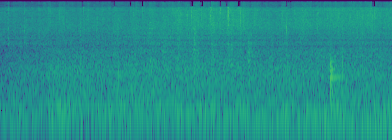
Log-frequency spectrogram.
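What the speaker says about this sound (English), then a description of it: "So just letting this meat cook up." Steak meat for a torta frying on a hot cooking surface outdoors, giving a continuous even hiss of sizzling fat, close up, with occasional faint pops.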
